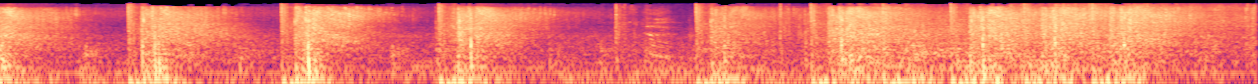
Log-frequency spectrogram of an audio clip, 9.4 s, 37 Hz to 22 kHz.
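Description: Repeated bursts of gunfire in the video game Fallout 76, a series of loud, sharp volleys arriving in uneven clusters over nearly ten seconds.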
